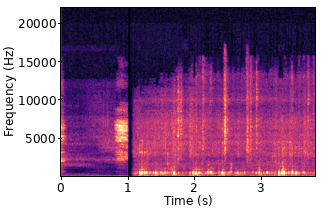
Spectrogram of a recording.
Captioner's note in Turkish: su kaynama sesi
